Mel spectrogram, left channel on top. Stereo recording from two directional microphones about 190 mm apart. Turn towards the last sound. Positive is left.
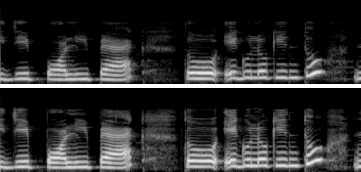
turn(degrees=-10)  # may be behind; listen again after turning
